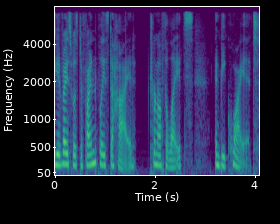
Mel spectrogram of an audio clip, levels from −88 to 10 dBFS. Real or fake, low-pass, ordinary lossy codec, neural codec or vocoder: real; 7.2 kHz; MP3, 48 kbps; none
